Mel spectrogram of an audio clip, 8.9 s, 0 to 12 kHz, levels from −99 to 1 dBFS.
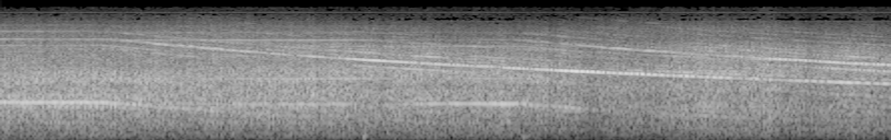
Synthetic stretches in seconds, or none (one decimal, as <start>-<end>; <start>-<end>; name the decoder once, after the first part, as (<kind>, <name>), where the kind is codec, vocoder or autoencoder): none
